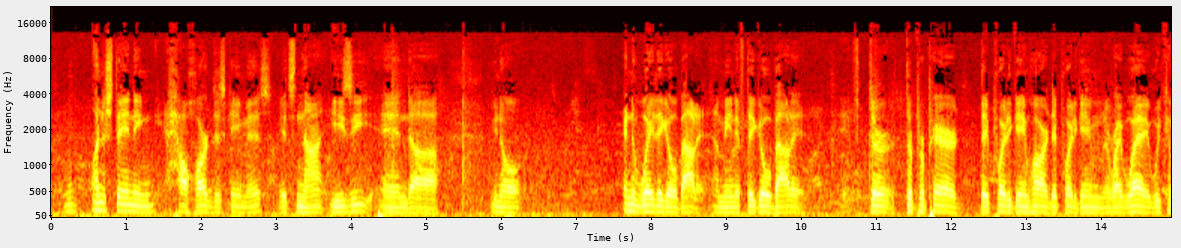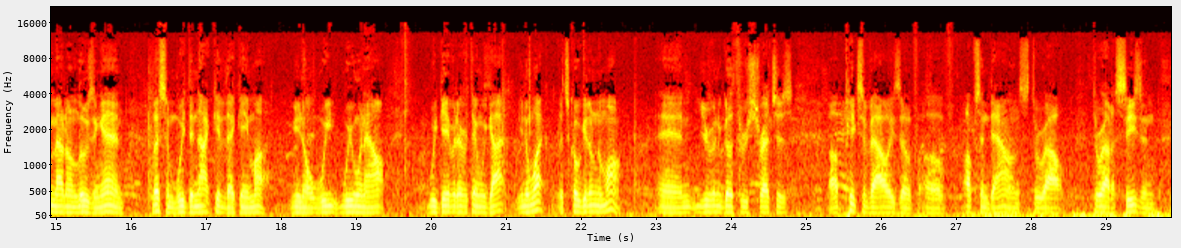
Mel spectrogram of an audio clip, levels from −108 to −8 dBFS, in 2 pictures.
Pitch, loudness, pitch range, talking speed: 105 Hz, -21 LUFS, 95-110 Hz, 200 wpm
